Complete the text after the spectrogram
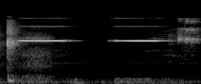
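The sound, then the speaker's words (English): A household smoke alarm going off: a loud, shrill, piercing electronic tone sounding in repeated long beeps separated by brief gaps. “What the hell's that? That's my smoke alarm.”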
